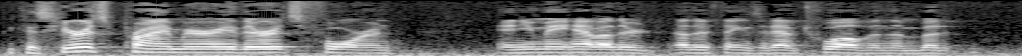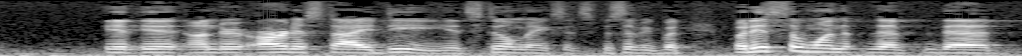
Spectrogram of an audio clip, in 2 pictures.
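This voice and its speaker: A man's voice: fairly high pitch, fairly even intonation, fairly quick, a little hiss or hum. A man teaching a college class in a classroom, explaining in a loose, repetitive way with many restarts. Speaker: college instructor. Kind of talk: classroom lecture. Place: classroom with students. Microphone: clip-on mic that keeps falling off.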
